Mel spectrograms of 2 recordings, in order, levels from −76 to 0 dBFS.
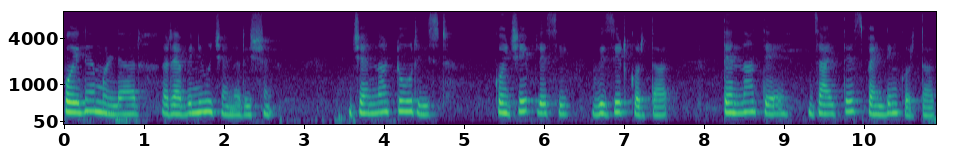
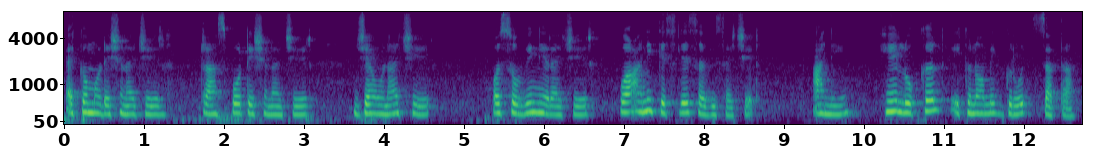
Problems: constant background noise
